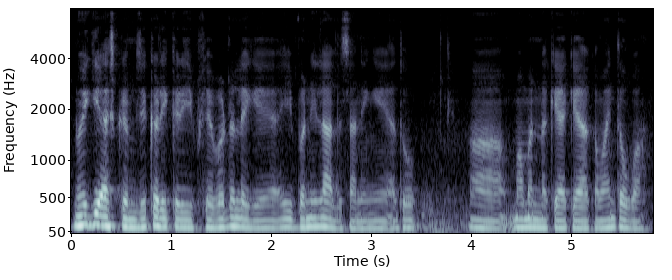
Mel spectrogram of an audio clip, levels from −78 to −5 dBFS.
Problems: constant background noise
